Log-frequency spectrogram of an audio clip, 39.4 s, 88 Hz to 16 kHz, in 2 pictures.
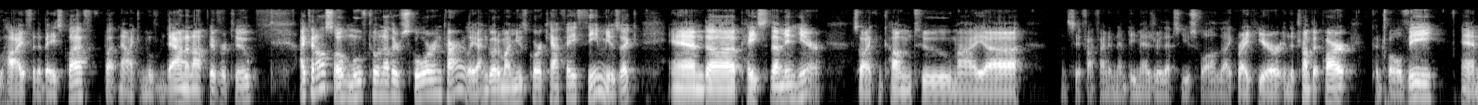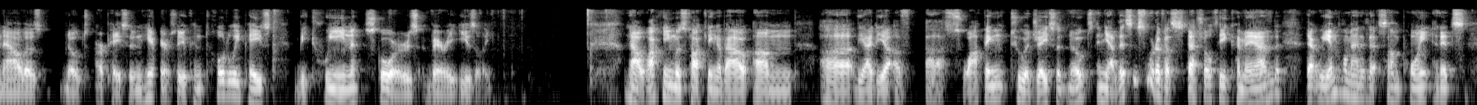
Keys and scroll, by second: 1.4 ctrl+Down, 2.2 ctrl+Down, 18.5 ctrl+v, 25.2 ctrl+z, 25.9 ctrl+z, 26.1 ctrl+z, 26.2 ctrl+z, 33.7 n, 34.8 Right.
